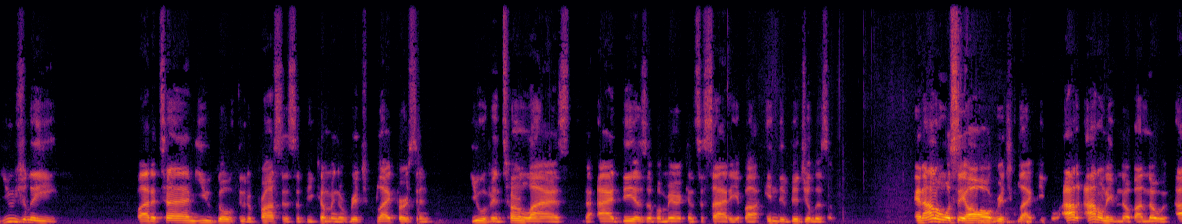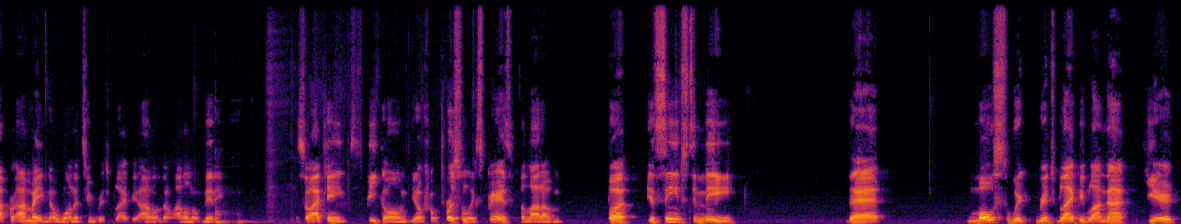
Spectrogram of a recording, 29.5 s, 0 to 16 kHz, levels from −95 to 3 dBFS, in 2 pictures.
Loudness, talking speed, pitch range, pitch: -23 LUFS, 180 wpm, 120-200 Hz, 140 Hz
